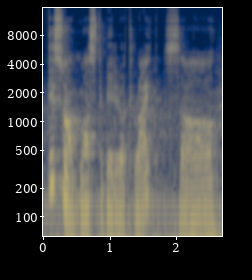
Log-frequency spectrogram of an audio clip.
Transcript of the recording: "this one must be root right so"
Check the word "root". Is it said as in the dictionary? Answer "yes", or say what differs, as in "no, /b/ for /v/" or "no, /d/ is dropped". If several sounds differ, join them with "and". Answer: no, /l/ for /ɹ/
